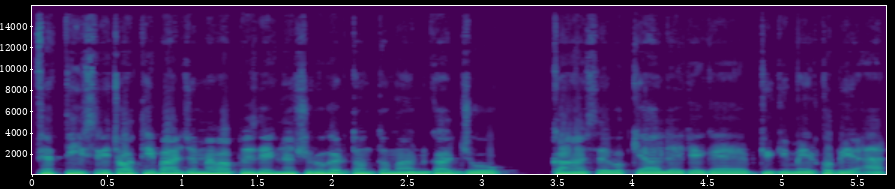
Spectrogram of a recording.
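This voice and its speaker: A young man with an Indian accent talks through his views on a podcast in an earnest, explanatory way. His voice sits a little high for a man. The recording is dry and close. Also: monotone, fairly quick, dark tone, clear, resonant tone, dry recording. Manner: earnest, explains at length, mixes Hindi and English. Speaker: podcast host. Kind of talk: casual chat.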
